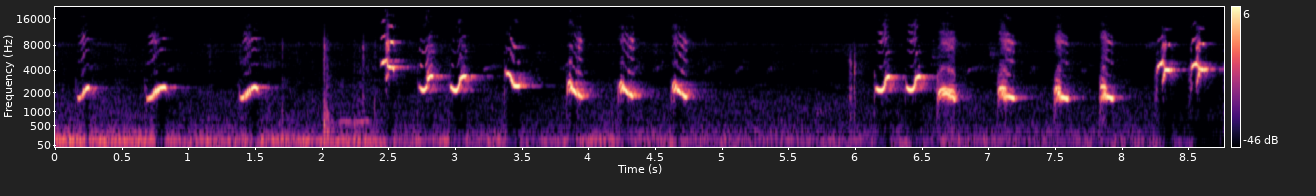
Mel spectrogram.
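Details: Cucak hijau (greater green leafbird), a raw bird trained to sing actively, gives spaced, loud whistled notes that speed into a lively run of rising and falling chirps, with a faint low hum behind.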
